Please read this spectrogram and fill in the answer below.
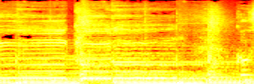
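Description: Pop-rock band music with guitar and drums, between two sung lines of the verse.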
